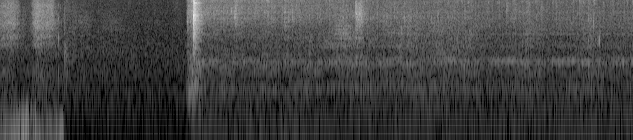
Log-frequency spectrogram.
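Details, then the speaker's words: Single-phase motor wired with a start capacitor across the start winding and clamped down: a click at switch-on, then a quiet, steady, low hum with no knocks or scraping. It starts and runs normally. "that's it you got a running motor here"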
